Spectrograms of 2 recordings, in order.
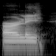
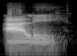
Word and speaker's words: early: the wrong vowel and then you're saying like early like you get up early so the vowel is er but then you're not pronouncing the r so you're saying like ali ali i can't remember if that's exactly what you said but something like that no r sound and changing the vowel beforehand so often when there's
